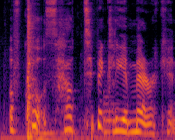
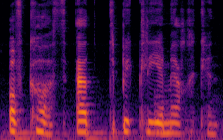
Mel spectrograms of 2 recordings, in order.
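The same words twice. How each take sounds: First: It is read in the speaker's plain voice. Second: It is said in a put-on French accent.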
